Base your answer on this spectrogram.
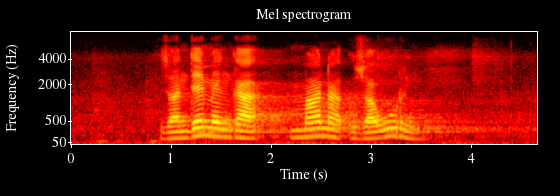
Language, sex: Venda, male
